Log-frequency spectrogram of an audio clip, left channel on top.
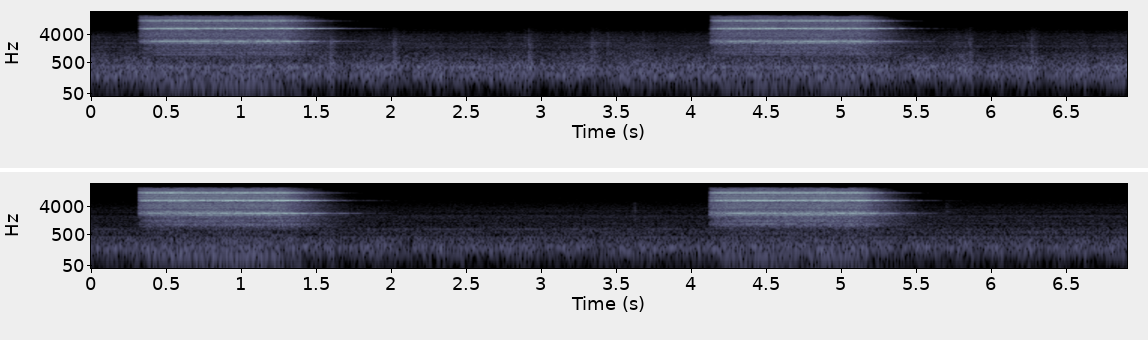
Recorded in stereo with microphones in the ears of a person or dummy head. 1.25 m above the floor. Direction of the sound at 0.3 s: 55° right (ahead or behind).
